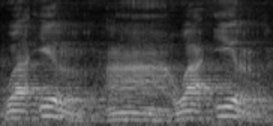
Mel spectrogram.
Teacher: Jadi ro-nya itu tipis karena huruf sebelumnya kasroh.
